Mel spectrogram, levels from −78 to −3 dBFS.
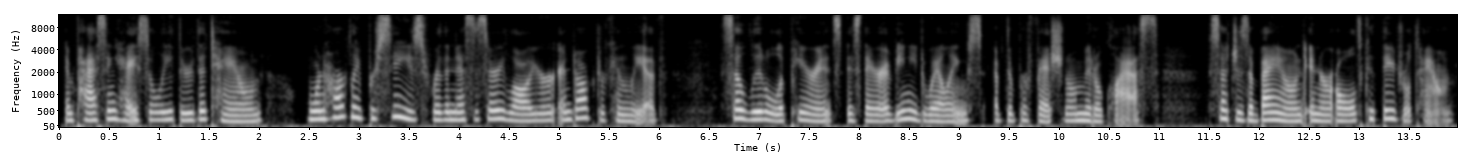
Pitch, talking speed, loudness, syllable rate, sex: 220 Hz, 165 wpm, -20 LUFS, 5.3 syllables/s, female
